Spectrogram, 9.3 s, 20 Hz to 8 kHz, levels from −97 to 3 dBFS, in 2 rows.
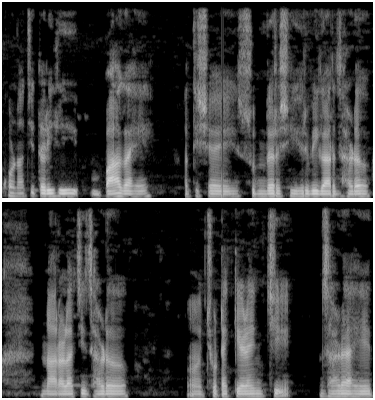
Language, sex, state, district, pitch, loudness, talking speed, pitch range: Marathi, male, Maharashtra, Sindhudurg, 105 Hz, -24 LUFS, 115 wpm, 105-110 Hz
